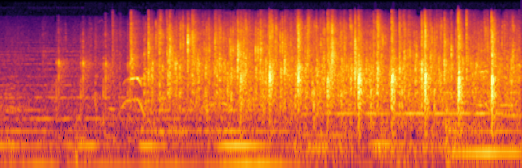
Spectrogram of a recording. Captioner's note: audience cheers and claps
